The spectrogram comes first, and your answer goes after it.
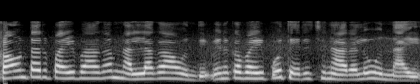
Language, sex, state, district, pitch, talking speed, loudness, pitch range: Telugu, female, Telangana, Komaram Bheem, 275 Hz, 140 wpm, -14 LUFS, 245-285 Hz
